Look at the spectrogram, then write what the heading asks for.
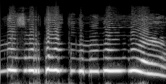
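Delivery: very high, loud, chirpy bird-like twitter. A woman looks up from her meal at two men; chirping. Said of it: "процвірінькала вона".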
